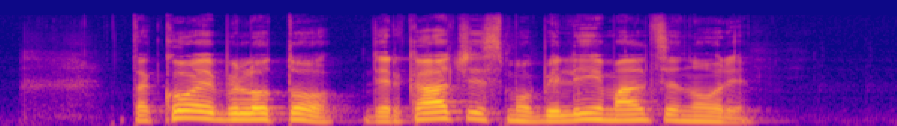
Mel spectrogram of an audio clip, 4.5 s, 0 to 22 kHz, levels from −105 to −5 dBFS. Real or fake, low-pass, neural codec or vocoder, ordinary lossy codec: real; 14.4 kHz; none; none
